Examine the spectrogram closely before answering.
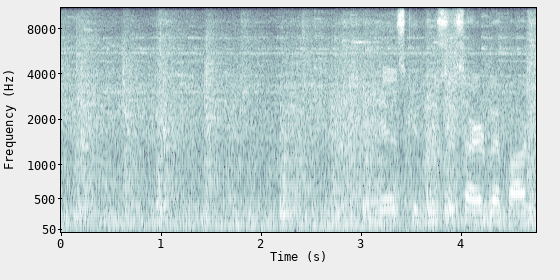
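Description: A train rolls past close by with a low rumble.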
